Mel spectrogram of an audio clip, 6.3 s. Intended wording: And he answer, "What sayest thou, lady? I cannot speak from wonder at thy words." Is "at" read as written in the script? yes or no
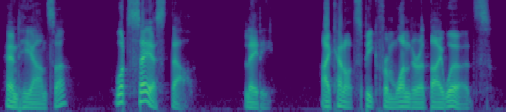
yes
